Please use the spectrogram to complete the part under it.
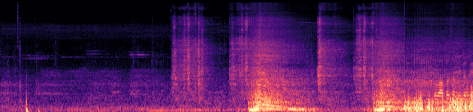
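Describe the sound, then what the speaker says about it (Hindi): A motorbike engine starts up on a road near a beach in Goa, a short click followed by a rising engine note that swells into a loud, rough idle and revving, with occasional road noise around it. "तो स्टार्ट किया अपना बाइक"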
